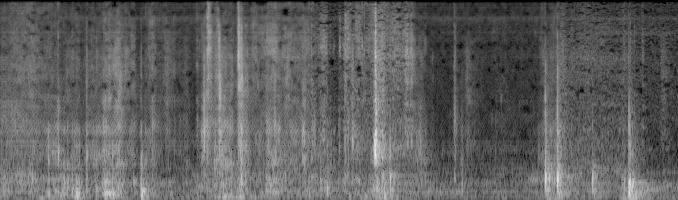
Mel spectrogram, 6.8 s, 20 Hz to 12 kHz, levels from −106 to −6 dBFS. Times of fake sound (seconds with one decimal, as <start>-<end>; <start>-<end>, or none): 0.0-3.1; 4.1-5.6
